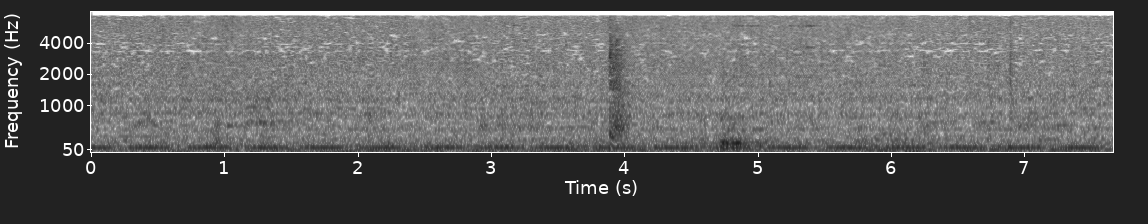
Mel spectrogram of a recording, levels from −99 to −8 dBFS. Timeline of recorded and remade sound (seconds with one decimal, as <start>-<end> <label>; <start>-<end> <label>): 0.0-0.7 recorded; 0.7-1.2 remade; 1.2-2.4 recorded; 2.4-3.0 remade; 3.0-3.9 recorded; 3.9-6.1 remade; 6.1-7.7 recorded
